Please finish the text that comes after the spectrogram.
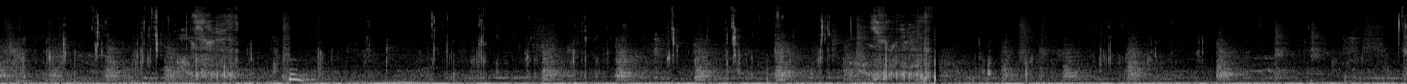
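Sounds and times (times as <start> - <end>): wet sticky chewing: 0.0 - 9.9.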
